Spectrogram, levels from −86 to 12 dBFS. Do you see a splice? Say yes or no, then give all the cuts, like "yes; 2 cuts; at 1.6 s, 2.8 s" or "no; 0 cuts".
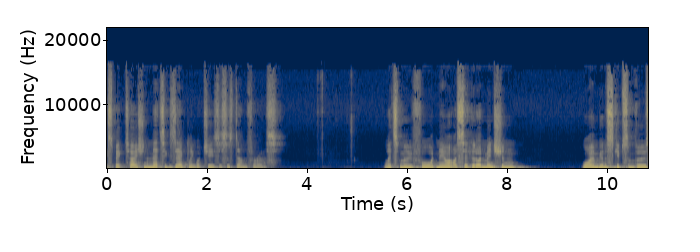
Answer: no; 0 cuts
